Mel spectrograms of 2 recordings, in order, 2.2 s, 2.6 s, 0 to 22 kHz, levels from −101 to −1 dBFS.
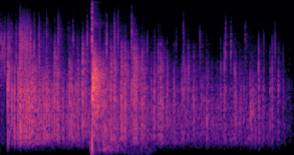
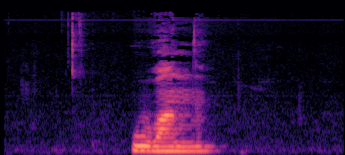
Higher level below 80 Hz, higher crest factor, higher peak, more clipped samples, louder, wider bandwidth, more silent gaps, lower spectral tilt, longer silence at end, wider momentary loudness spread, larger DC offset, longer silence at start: second, -80 dBFS vs -70 dBFS; first, 28 dB vs 20 dB; about the same, -12 dBFS vs -14 dBFS; neither; second, -35 LUFS vs -29 LUFS; first, over 20 kHz vs 16 kHz; neither; second, 0.5 dB/octave vs -6.5 dB/octave; second, 0.15 s vs 1 s; about the same, 20 LU vs 22 LU; neither; second, 0 s vs 1 s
